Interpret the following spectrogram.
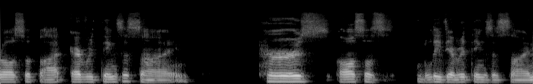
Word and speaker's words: Peirce: I know it sounds like Pierce, or it's spelled like Pierce, but actually it's pronounced Peirce.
